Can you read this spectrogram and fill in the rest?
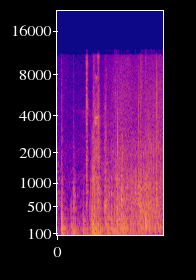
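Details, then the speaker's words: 1986 Chevy K10 four-speed, not started in 9 years: uneven cranking bursts, catches briefly on choke circuit but won't keep running; fuel starvation, fuel supply found completely dry, idle circuit possibly plugged. "Well, h the idle circuit could be plugged a little bit. Actually, the choke circuit was in was working there. So, that was keeping it going."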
